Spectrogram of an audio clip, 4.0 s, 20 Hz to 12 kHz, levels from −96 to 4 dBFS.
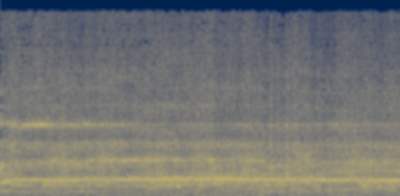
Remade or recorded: remade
